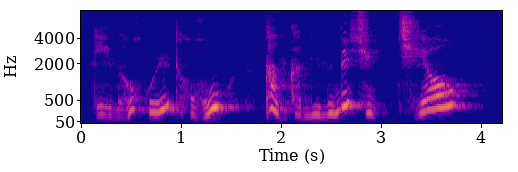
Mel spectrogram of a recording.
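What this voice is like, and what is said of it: Quiet, hushed speaking voice. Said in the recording (Chinese): “他弯下腰，冲着两人眨眨眼，小声地说”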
